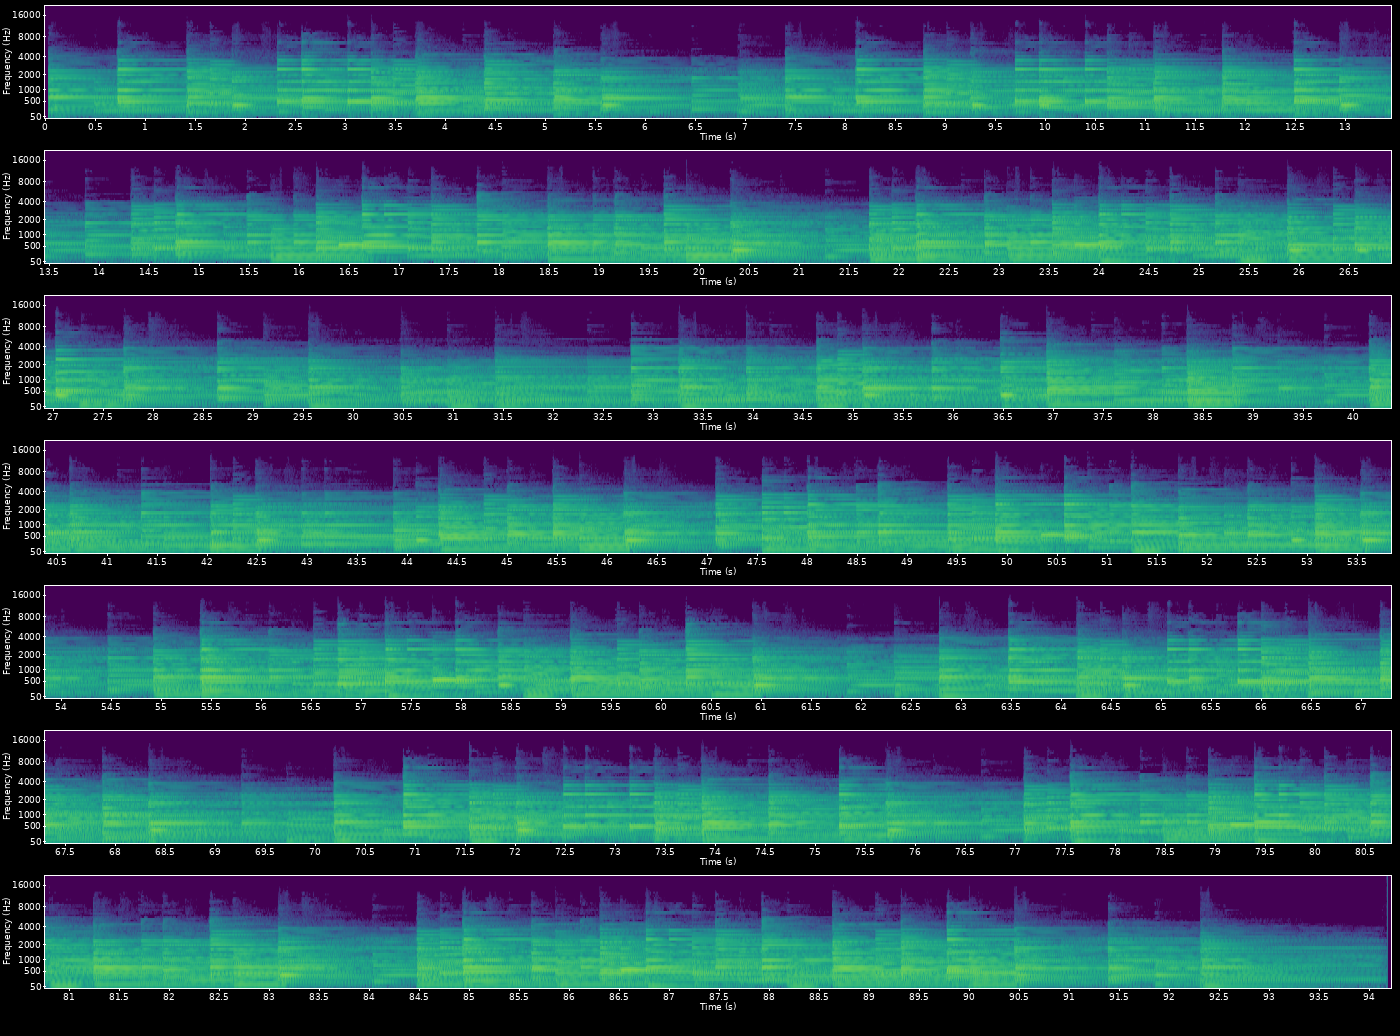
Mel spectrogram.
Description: E Major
